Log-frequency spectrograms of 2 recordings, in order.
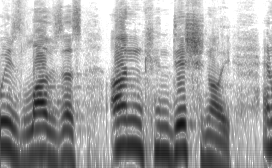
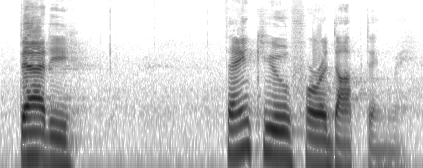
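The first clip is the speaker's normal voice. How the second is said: imitated very sweet voice, lower pitch; 8 semitones lower, 3 dB quieter than usual. Retelling what his adopted daughter said getting into the car, imitating a very sweet voice. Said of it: "with a very sweet voice".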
